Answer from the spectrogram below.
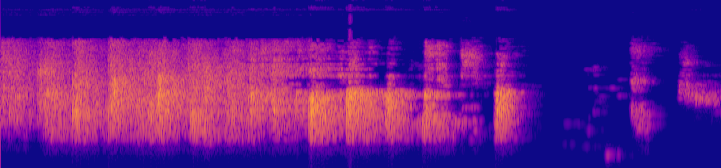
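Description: A small group applauds steadily for a few seconds, a dense, even patter of hand claps that thins out, ending with a few scattered, separate claps before stopping.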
